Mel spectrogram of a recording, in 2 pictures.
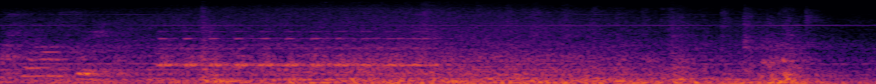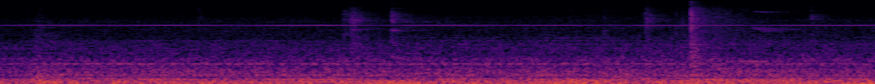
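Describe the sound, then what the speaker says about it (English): A Singapore MRT train's doors slide shut at Telok Blangah station, with a steady chime-like warning tone and a clunk of the doors closing amid the hum of the carriage. "Doors are closing."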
